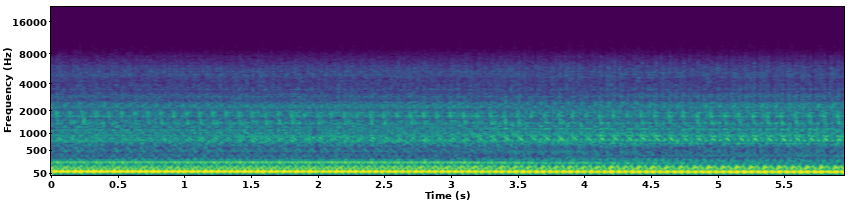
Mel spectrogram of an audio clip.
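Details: Dodge Charger Hemi V8 at idle, camera inside driver's side engine bay: quick light ticking over steady idle; no smoke from the exhaust, so owner doubts a dropped valve; cause unknown.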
